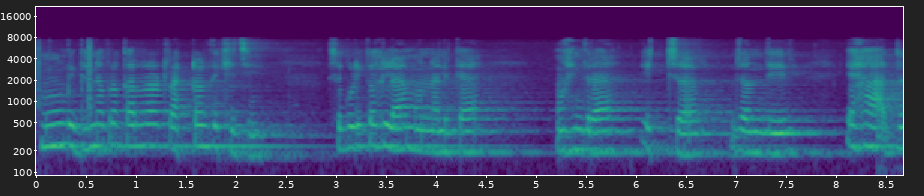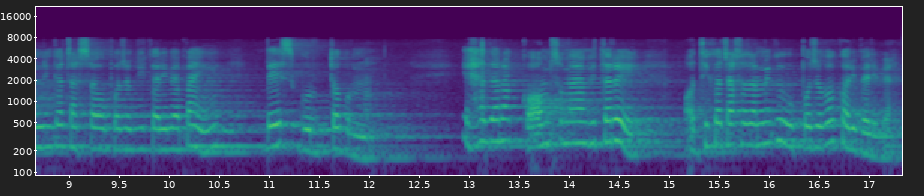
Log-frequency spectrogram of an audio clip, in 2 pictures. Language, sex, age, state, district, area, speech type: Odia, female, 45-60, Odisha, Nayagarh, rural, spontaneous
